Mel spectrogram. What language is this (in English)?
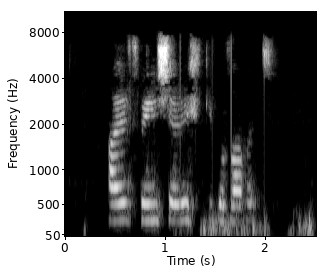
Urdu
